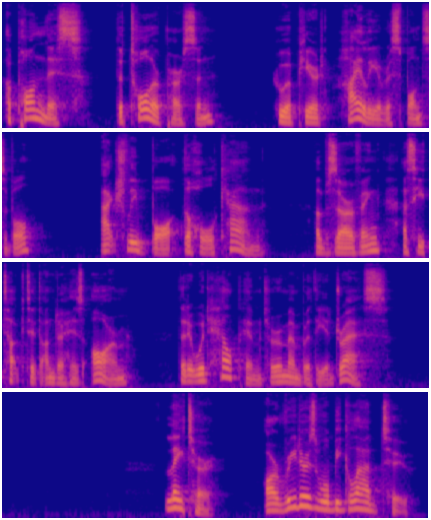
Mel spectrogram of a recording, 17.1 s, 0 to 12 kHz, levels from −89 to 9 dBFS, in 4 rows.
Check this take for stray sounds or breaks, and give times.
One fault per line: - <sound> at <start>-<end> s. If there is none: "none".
none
